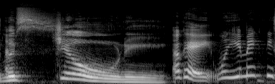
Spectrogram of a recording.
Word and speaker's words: Lencioni: Not Lencioni, Lencioni.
